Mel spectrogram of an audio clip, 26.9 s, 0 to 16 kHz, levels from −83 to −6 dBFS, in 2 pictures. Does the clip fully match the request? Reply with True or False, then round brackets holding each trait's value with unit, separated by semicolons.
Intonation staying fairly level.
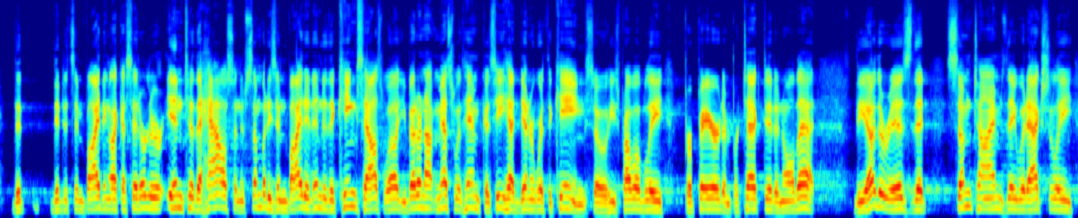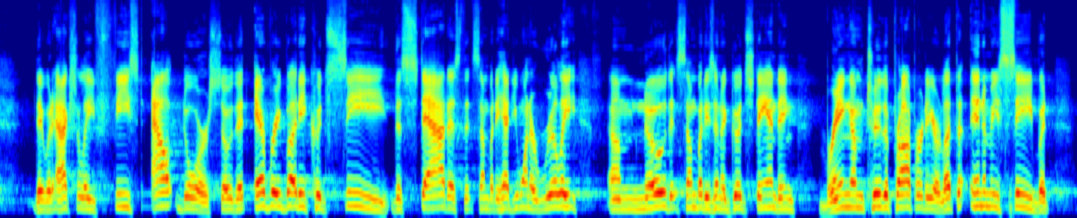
False (3.6 semitones)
